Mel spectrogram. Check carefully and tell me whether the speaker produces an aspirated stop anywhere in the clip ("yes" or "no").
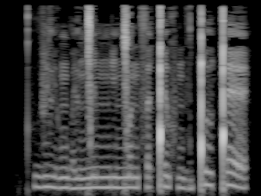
yes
